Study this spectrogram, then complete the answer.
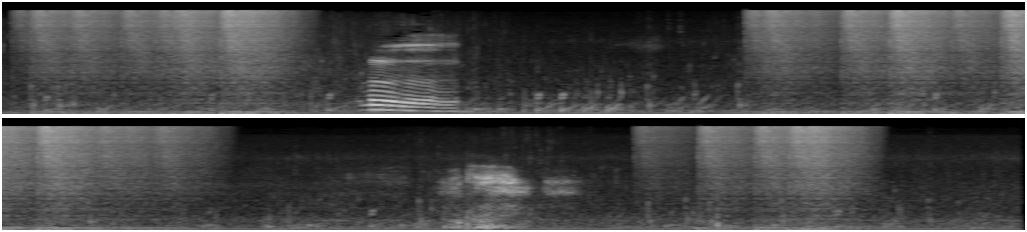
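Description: Water gushes and splashes in bursts.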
